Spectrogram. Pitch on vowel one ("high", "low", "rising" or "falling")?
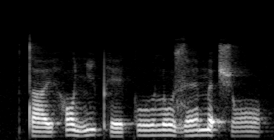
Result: low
